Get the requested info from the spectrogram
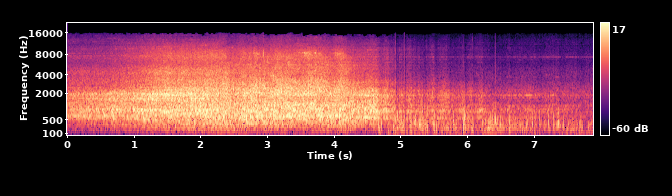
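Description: Electric passenger train running up to and past the platform on overhead-wire track: a rushing noise of wheels on rail that builds and is loudest as the front goes by. About two-thirds of the way through it cuts off suddenly, leaving a much quieter outdoor background with faint scattered clicks.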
